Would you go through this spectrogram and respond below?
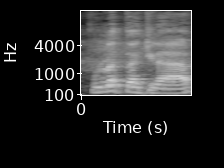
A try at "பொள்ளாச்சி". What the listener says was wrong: இது பேர் பொள்ளத்தாச்சி இல்ல, இது பேர் பொள்ளாச்சி. ஏப்பா இது பேர் பொள்ளாச்சிப்பா. POLL பொல் ACHI பொள்ளாச்சி.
